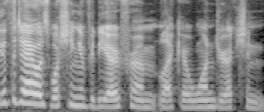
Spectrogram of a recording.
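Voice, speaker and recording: Speaking at a fairly quick pace with lively intonation, a woman with an Australian accent and a medium pitch comes through in a very clean recording with a silent background and a dry, close sound with no echo. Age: 20s. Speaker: podcast co-host. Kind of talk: casual chat. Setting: studio.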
